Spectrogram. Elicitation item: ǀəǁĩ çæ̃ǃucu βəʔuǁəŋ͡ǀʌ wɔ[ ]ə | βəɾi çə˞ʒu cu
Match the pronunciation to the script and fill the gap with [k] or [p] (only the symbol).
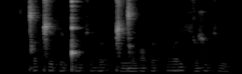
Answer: p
